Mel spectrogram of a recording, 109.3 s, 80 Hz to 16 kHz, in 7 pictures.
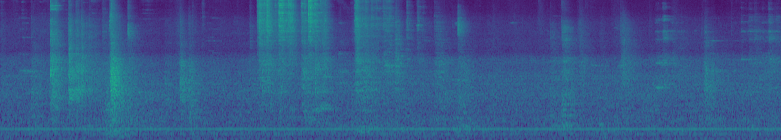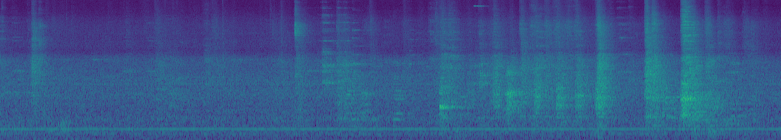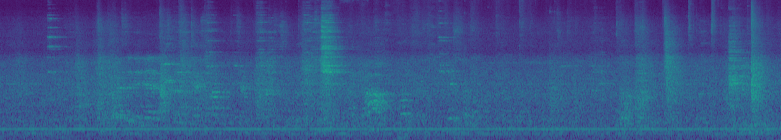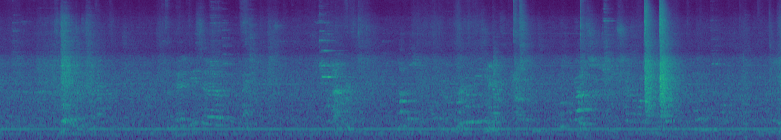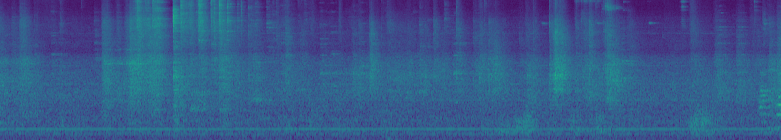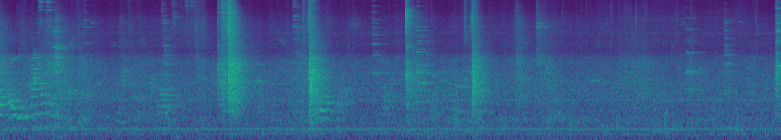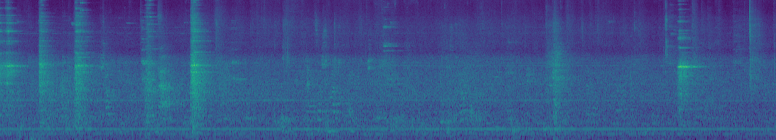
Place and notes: berlin, walterhöferstraße: zentralklinik emil von behring, kantine - the city, the country & me: emil von behring hospital, cafeteria
busy staff members, guests
the city, the country & me: september 6, 2012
